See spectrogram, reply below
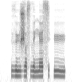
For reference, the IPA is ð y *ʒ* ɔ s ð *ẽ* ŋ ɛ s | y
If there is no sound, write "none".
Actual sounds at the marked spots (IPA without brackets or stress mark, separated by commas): ʒ, e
